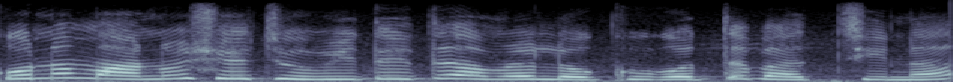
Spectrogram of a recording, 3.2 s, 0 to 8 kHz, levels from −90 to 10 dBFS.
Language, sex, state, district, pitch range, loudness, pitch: Bengali, female, West Bengal, Dakshin Dinajpur, 275-350 Hz, -16 LUFS, 310 Hz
